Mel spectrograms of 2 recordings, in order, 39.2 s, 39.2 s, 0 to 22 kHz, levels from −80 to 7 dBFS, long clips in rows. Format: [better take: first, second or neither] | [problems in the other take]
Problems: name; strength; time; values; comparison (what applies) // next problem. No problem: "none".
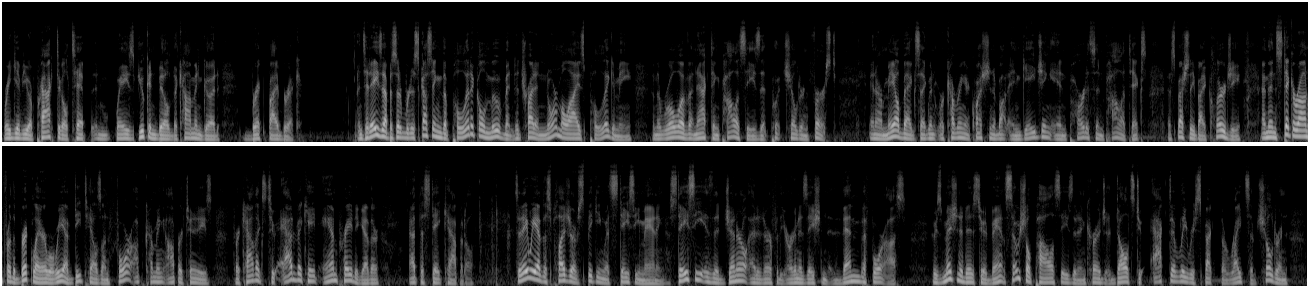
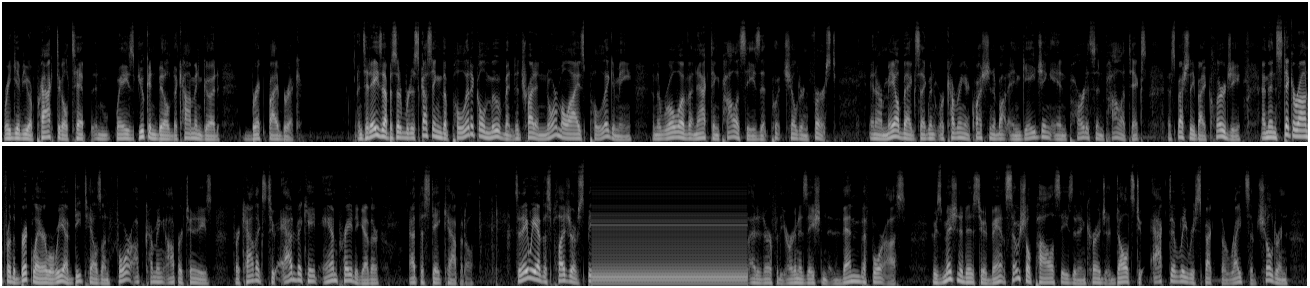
first | audio freezing; at 28 s for 2.5 s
